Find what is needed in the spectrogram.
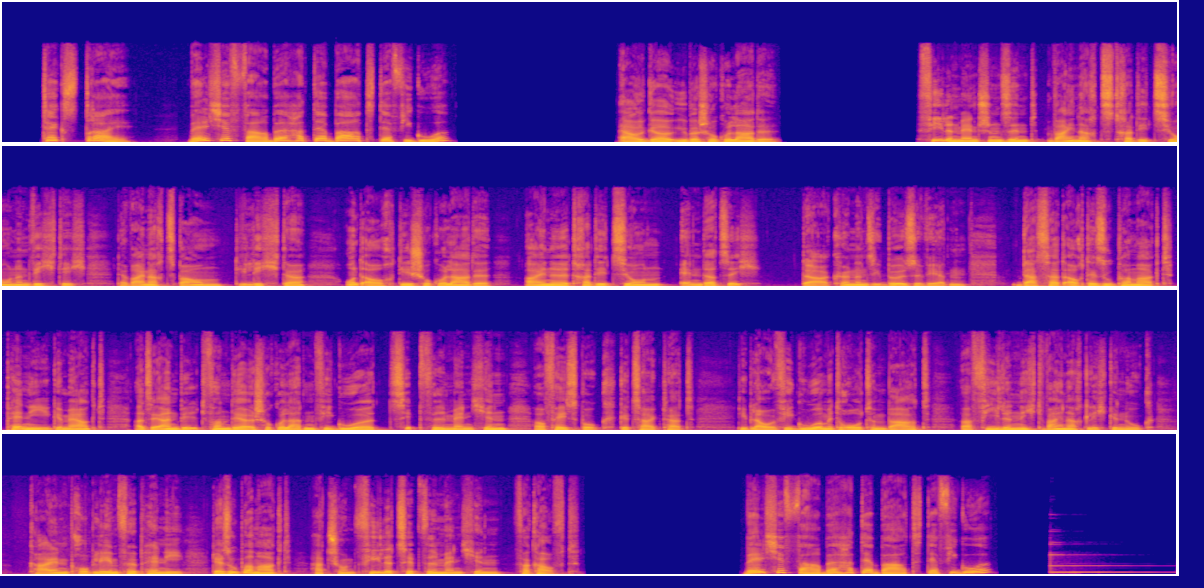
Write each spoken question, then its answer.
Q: Welche Farbe hat der Bart der Figur?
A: Der Bart ist rot.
